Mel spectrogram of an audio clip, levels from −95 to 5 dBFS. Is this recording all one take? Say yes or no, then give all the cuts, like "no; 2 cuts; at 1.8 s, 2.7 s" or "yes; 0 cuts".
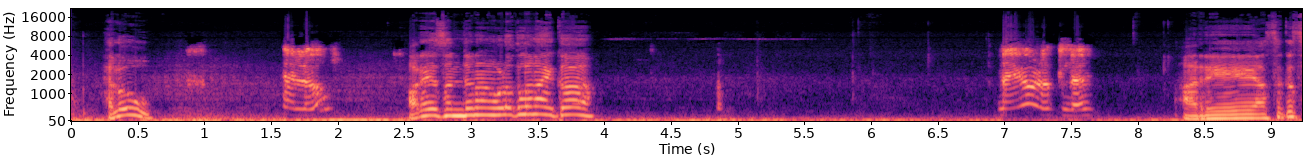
yes; 0 cuts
